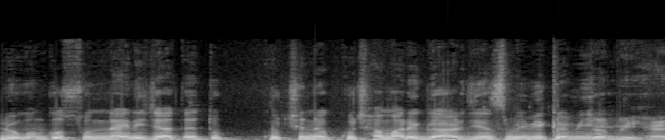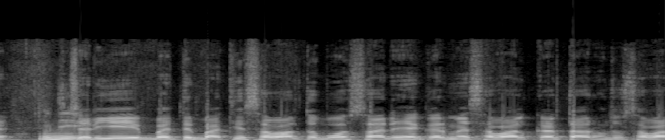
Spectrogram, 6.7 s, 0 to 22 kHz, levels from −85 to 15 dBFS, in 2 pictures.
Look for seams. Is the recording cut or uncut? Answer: uncut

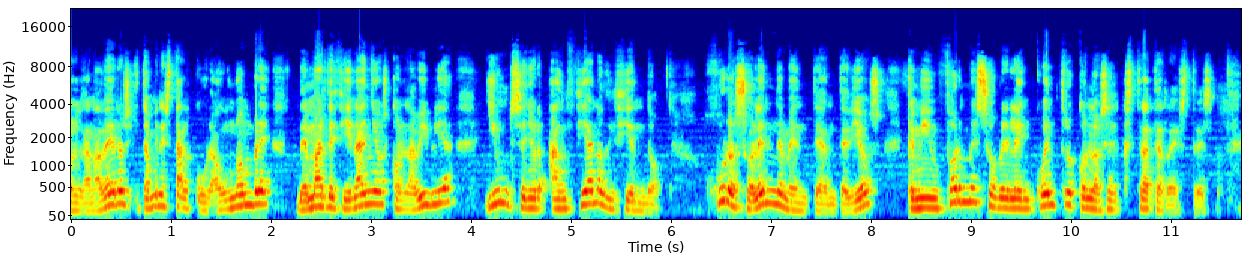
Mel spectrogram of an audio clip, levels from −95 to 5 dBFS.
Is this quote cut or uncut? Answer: cut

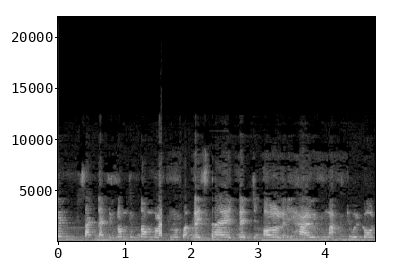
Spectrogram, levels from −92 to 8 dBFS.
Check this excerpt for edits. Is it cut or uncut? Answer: cut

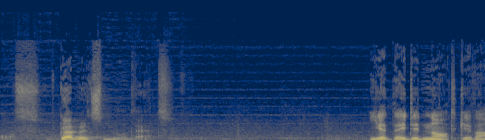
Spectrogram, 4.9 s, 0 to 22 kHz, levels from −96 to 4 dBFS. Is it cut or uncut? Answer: uncut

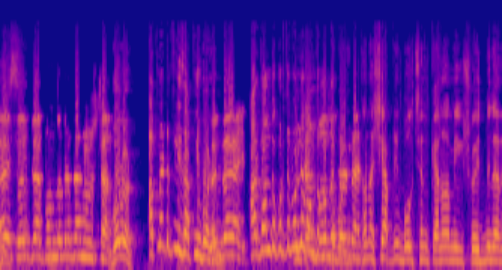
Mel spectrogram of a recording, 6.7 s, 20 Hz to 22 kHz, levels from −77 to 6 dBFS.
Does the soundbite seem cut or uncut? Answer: cut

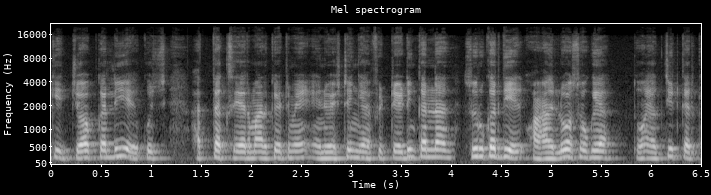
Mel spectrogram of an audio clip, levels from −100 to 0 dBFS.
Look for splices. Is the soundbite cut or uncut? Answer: cut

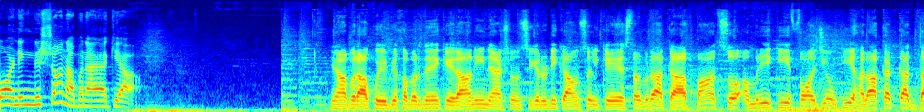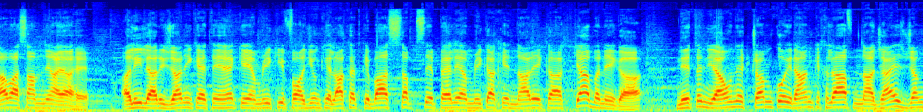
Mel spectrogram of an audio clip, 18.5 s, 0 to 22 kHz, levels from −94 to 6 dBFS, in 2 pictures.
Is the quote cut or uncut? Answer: cut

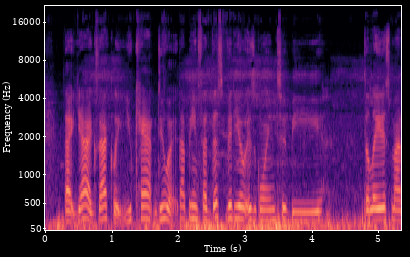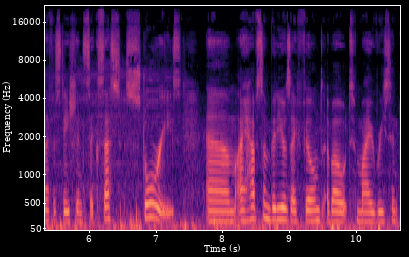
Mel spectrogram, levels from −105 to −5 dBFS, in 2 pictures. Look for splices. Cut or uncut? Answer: cut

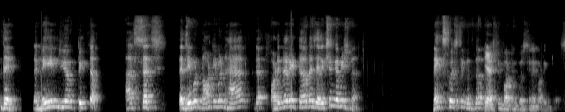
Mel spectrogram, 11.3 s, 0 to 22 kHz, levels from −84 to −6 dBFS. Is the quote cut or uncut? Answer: uncut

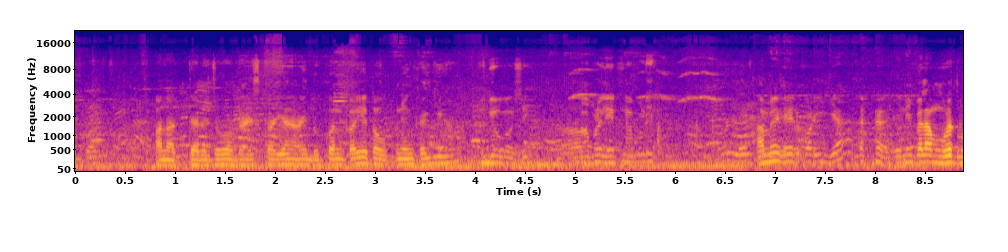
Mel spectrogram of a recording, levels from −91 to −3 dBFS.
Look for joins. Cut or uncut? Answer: uncut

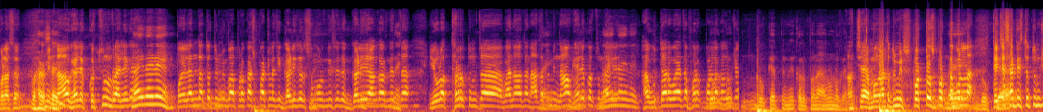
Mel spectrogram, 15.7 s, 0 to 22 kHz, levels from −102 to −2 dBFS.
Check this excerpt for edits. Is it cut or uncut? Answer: uncut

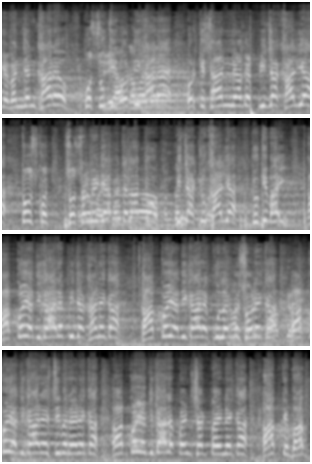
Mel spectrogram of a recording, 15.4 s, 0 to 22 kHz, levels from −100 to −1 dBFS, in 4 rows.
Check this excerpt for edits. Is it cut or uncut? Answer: uncut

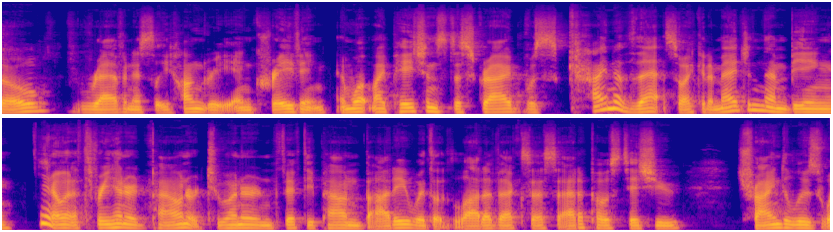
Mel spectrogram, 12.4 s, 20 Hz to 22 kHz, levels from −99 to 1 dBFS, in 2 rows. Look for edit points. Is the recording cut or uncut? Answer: cut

